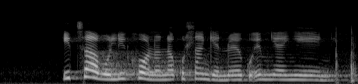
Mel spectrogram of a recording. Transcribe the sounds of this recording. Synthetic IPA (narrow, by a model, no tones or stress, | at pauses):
it͡sʰaɓɔlikʰɔnanak̬ʼuɬaŋɡʱɛnwɛk̬ʼɔem̩ɲaɲeːni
